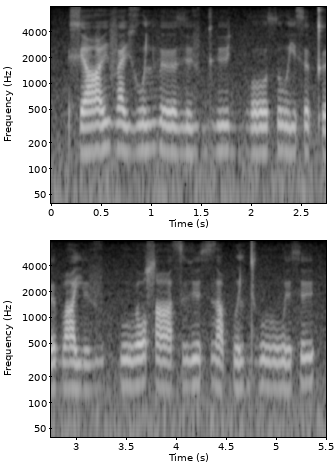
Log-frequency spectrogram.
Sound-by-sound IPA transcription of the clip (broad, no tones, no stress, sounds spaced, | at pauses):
xʲ ɑː i̯ v æ i̯ ɣ u lʲ β øː ð y v ɡʱ yː d bʱ oː θ uː j θ ø kʼ ø b ɑː j y v | p uː sˤ ɑː θ ɣ y θ ð ɑ p ɯ lʲ dʱ uː w y θ y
